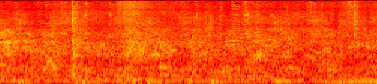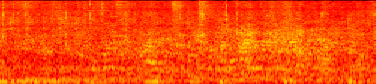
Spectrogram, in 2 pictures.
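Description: Busy restaurant dining room: many people talking at once in a steady hubbub of chatter.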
